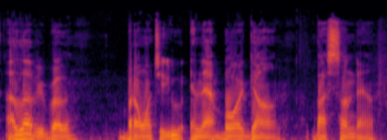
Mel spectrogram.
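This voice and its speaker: A man's voice: on the low side, fairly even intonation, moderate pace, creaky, darkish tone. A man playing a proud, guarded rural Mississippi father in a screenplay read, terse and restrained. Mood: pained. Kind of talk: table read of a screenplay drama.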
